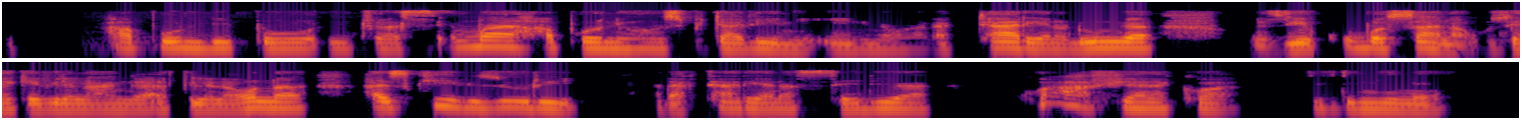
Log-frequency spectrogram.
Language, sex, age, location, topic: Swahili, male, 36-49, Wajir, health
